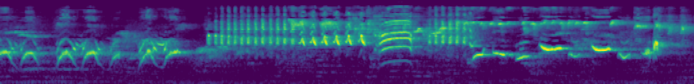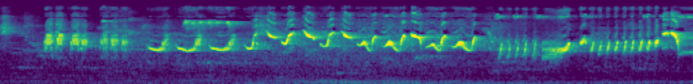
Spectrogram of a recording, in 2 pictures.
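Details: Long, varied Chinese hwamei song of loud whistled slurs, rapid trills and repeated phrases, with brief pauses and harsher, noisier notes in between.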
